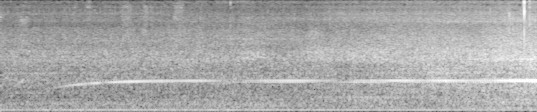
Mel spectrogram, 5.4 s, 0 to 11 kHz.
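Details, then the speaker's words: 1997 Lexus LX450 with 185k miles at idle: a separately switched, Toyota-part auxiliary cooling fan kicks on, and its whine settles to an even tone; it is running smoothly. "The auxiliary fan is switch activated. Some people activate it off of the AC compressor switching on, but even the Land Cruiser products recommends having a separate switch. So you should be able to hear the fan kick on."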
